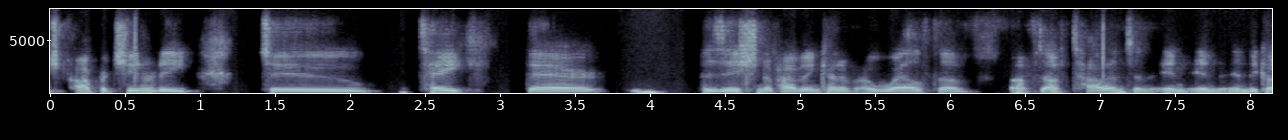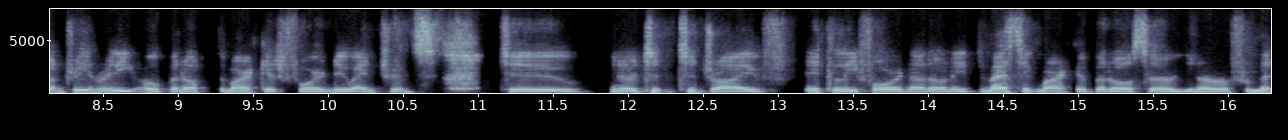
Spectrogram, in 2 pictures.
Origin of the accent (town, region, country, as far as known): Ireland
